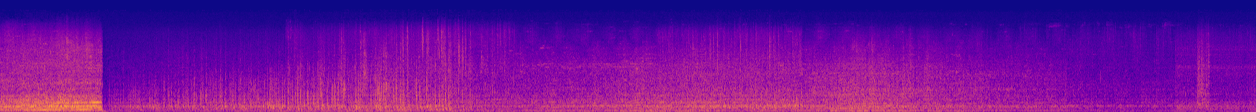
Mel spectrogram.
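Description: Armoured cars rumble along with engines droning.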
